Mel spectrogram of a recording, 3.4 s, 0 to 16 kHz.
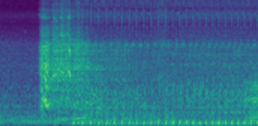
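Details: Yamaha Xeon GT 125 scooter with an engine rebuilt twice in one year using non-original rocker arms and camshaft, reassembled and started. It catches straight away and settles into an even, quick, steady putter at idle with no odd knocks, sounding healthy.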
